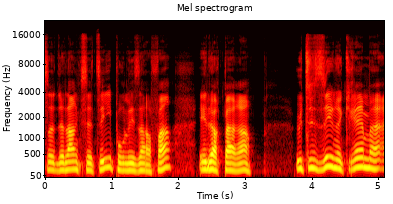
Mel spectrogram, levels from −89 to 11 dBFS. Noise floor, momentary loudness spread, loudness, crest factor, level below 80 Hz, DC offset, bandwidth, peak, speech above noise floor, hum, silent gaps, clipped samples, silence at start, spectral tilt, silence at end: -56 dBFS; 8 LU; -18 LUFS; 16 dB; -60 dBFS; under 0.1%; 16 kHz; -2 dBFS; 39 dB; none; none; under 0.1%; 0 s; -7 dB/octave; 0 s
